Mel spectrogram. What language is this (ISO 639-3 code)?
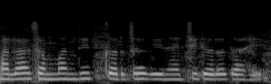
mar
